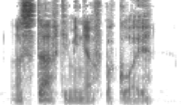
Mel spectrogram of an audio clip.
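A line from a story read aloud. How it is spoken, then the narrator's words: Grumbling. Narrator (Russian): Он проворчал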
